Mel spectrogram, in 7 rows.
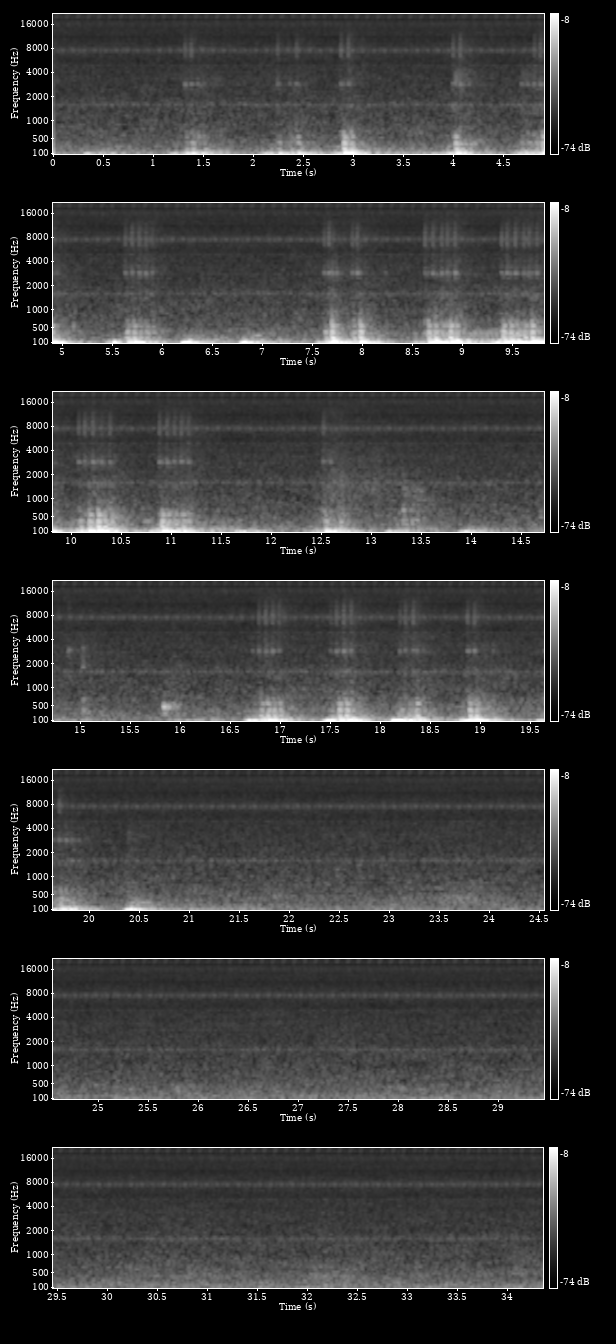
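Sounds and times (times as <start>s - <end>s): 
tapping knocks at night: 0.0s - 15.0s, 15.9s - 21.3s
low-frequency upstairs noise at night: 0.0s - 22.2s.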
